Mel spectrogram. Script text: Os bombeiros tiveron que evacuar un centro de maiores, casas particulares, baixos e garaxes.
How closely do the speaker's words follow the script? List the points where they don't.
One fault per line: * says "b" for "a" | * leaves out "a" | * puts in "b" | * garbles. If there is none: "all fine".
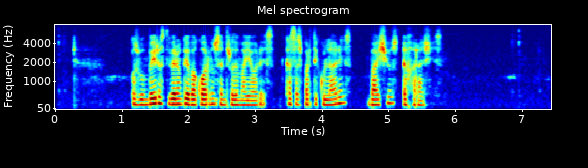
all fine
